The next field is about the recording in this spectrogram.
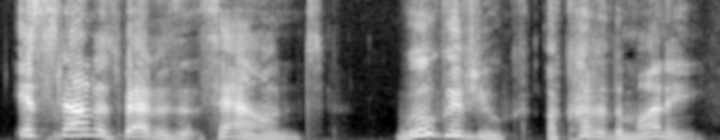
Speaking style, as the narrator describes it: Griffin quickly stammered

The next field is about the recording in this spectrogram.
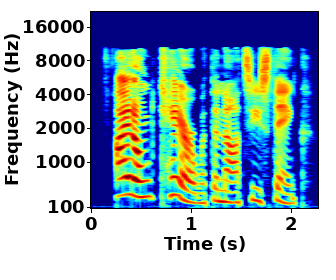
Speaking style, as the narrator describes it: I shouted back with more force than I meant to use

